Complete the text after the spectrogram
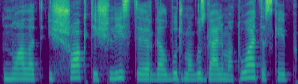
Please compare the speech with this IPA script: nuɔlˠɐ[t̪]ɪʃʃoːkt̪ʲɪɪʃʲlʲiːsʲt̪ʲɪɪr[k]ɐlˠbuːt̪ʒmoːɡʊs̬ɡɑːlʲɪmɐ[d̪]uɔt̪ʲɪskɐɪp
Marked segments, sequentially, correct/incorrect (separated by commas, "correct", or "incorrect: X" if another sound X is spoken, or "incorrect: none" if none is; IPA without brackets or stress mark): correct, incorrect: ɡ, incorrect: t̪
